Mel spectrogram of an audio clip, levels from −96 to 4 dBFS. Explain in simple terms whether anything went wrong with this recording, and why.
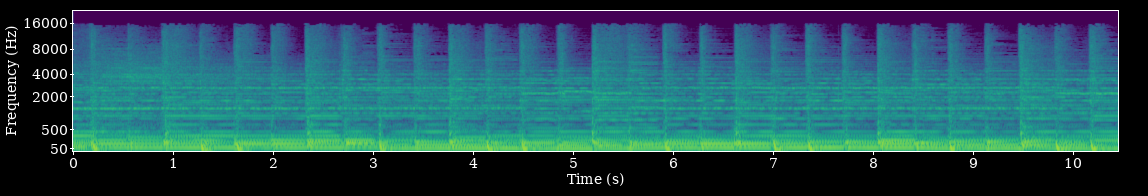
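A regular click comes about every 2 seconds, from 1.54 s to 9.70 s, about five in all. This is likely clock drift buffer slips: two devices' clocks disagree by roughly 70 parts per million, so a few samples get dropped or repeated periodically.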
